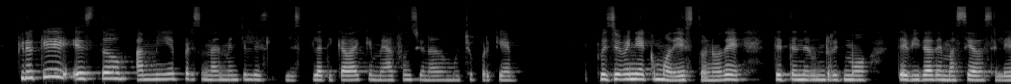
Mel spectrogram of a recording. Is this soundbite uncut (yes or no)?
yes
